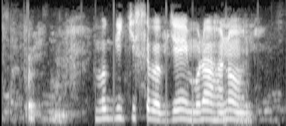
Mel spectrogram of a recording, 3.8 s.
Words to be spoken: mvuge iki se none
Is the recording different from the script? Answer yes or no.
yes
